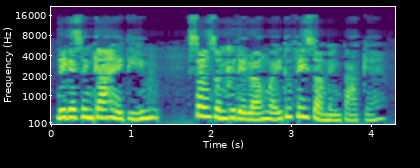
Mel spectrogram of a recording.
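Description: A woman acting a gentle, dutiful commander's wife in a period radio drama, speaking considerately in Hong Kong Cantonese. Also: fairly high pitch, moderate pace, breathy edge. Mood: gentle, supportive.

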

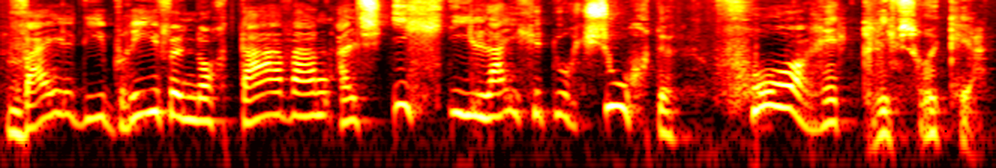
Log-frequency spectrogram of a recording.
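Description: A man playing a self-assured doctor turned amateur detective in a 1960s German radio crime play, explaining insistently and dramatically in a husky voice. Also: sits high, big pitch swings, slow, darkish tone, full character voice. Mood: dramatic, explaining.

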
